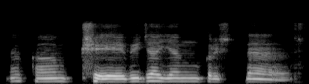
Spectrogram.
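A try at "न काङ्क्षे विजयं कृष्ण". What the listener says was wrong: it is coming as Mahaprana.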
